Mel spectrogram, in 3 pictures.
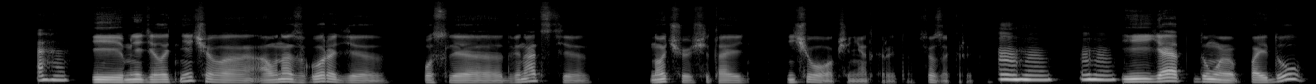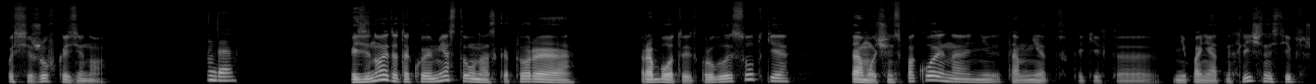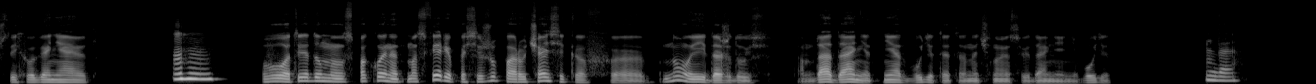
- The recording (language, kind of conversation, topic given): Russian, podcast, Какая случайная встреча перевернула твою жизнь?
- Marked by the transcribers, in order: tapping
